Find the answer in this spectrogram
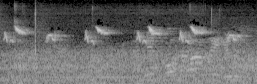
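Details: American robin singing its evening song in April in Minnesota, USA, near a house awning where it may nest; short whistled caroling phrases repeat about twice a second, with a person speaking briefly and a low background rumble.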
